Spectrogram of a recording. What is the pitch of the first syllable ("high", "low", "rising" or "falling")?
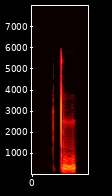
low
